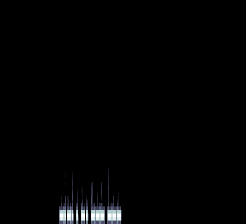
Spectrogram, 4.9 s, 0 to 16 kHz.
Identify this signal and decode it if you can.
Morse code, heard as a keyed tone, about 50 wpm, 700 Hz. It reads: CENOO
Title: Code Groups - 5 Letters - 50wpm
